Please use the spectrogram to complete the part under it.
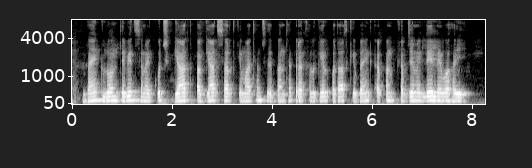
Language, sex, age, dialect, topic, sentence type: Magahi, male, 31-35, Central/Standard, banking, statement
